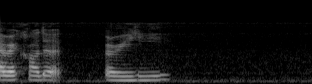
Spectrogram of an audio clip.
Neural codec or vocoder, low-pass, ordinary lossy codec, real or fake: none; 7.2 kHz; MP3, 32 kbps; real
